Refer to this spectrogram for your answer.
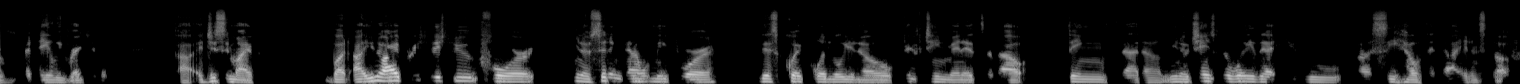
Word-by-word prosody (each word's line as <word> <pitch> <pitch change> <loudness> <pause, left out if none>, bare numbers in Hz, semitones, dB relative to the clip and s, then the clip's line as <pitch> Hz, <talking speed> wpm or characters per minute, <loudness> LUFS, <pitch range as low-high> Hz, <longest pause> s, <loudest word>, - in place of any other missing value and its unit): r - - -7 0.2
a - - -6
daily 105 -1 -1
regimen, 95 +2 -5 0.7
uh, - - -3
just 150 -2 0
in - - 0
my 105 -3 +4
opinion, 95 - -2 0.7
but, 115 -1 +2
uh, - - +6
you 145 +4 +7
know, 175 - +8
I 170 +2 +12
appreciate 170 -6 -3
you 165 -1 +1 0.2
for, 130 -3 +5 0.4
you 150 - 0
know, 130 - +2
sitting 160 +2 +1
down 135 -1 +3
with 135 - -8
me 130 0 0
for 115 -1 +2 0.4
this 135 -2 +3
quick 130 -3 +2
little, 115 -2 +2
you 115 -1 -1
know, 100 -1 0
15 125 -2 -6
minutes 105 -1 -3 0.2
about 100 -1 +1 0.4
things 120 -4 -1 0.2
that, 105 -1 -4
um, 100 -1 -8
you 125 - +1
know, 120 - +2
changed 145 +4 -1
the 135 - +1
way 135 0 +3
that 120 -1 -1 0.3
you, 110 -2 -5 0.2
uh, 100 - -6
see 120 -2 -5
health 105 -3 -2
and - - -21 0.2
diet 100 -1 -10
and 100 - -9
stuff. - - -6
120 Hz, 195 wpm, -23 LUFS, 105-135 Hz, 0.7 s, I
